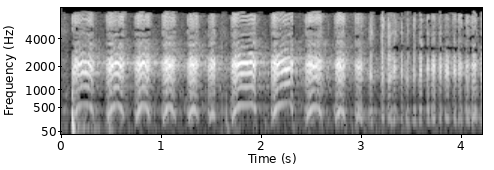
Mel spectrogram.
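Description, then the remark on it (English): A duck call blows a steady series of nasal quacks, about a dozen evenly spaced, then speeds into a rapid chattering run of shorter quacks at the end. Loud, no talking. “Phil Robertson is in the standing timber of the bayou, and he's duck hunting with a friend, and he's blowing duck.”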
